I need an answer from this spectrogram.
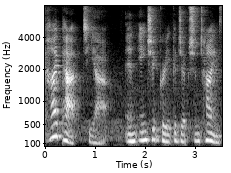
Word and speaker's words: Hypatia: So, her name is Hipatia or they didn't pronounce the H. So, Hipatia H Y P A T I A. Hipatia. Or some people might pronounce it Hepatia or you know everyone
